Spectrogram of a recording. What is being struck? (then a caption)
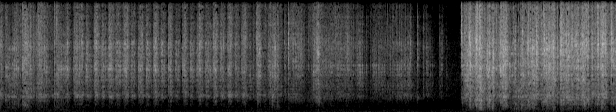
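Metal mesh microphone grille. Long nails scratch and rub the hollow metal mesh grille of a silver condenser microphone while the other hand holds its body. Rapid, uneven strokes make a bright, hissy rasp that fades quieter toward the middle and drops almost silent near seven seconds. Then louder, denser scratching resumes abruptly until the end.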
